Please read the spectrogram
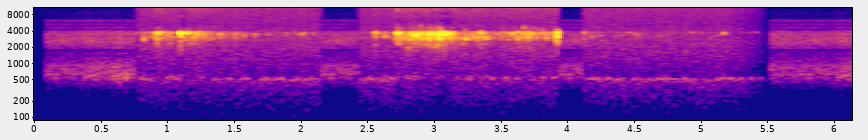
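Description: Outdoor ambience: high chirping over a steady hiss, changing abruptly several times as if cut together, with louder chirps about a second in and around three seconds in.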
